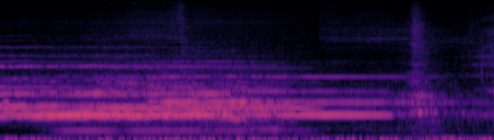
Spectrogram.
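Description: Flute ensemble of piccolos, flutes, alto flutes and bass flutes holding long, overlapping sustained tones, with a low note joining about a second in. The chord fades out over the next few seconds, and a brief breathy rush of air follows near the end.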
